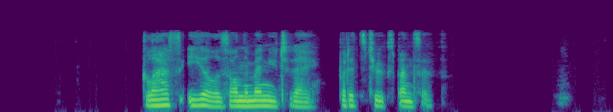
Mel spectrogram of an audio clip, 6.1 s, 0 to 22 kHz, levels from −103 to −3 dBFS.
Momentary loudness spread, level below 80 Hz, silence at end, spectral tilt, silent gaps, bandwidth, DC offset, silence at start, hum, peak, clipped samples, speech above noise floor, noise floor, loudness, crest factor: 13 LU; -68 dBFS; 1.8 s; -5.5 dB/octave; 3.30-3.40 s; 8.2 kHz; under 0.1%; 1.45 s; none; -12 dBFS; under 0.1%; over 63 dB; under -90 dBFS; -28 LUFS; 18 dB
